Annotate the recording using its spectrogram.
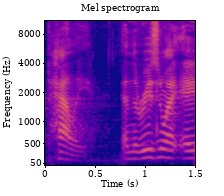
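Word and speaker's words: pa11y: called okay so it's pa-11 why but it's pronounced Palli and the reason why a 11y is because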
